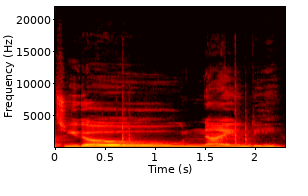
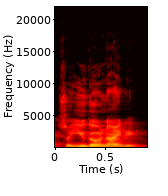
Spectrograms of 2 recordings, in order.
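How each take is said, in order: First: "ninety" slowly, rising like a question; questioning rise. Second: "go" stressed, falling to a firm close; falling statement. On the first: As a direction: ask "So you go ninety?" with a rising end. DM checks the speed. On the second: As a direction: state "So you go ninety." flatly, falling. DM confirms the speed. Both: Real, not acted.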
